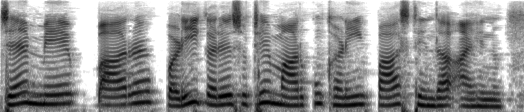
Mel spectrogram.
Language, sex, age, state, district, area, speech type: Sindhi, female, 30-45, Rajasthan, Ajmer, urban, spontaneous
